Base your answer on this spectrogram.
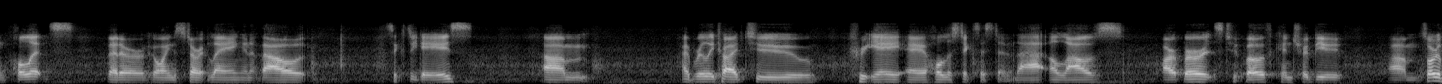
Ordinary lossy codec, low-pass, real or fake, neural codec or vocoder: MP3, 64 kbps; 7.2 kHz; fake; codec, 16 kHz in and 24 kHz out, 0.9 kbps, LongCat-Audio-Codec, fine tuned four codebook decoder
